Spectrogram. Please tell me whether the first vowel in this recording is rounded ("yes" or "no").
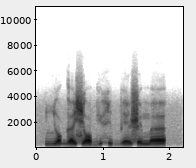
yes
